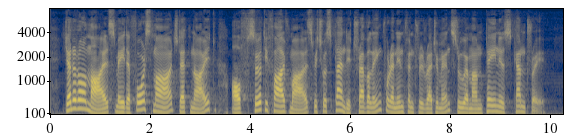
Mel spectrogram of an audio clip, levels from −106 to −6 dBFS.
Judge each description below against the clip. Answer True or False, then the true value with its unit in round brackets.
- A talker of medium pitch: True (145 Hz)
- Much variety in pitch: False (4.7 semitones)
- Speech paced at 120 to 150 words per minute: True (140 wpm)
